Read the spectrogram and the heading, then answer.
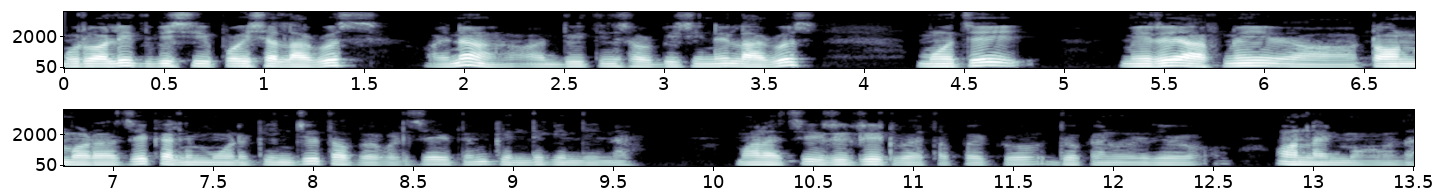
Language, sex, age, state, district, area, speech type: Nepali, male, 45-60, West Bengal, Kalimpong, rural, spontaneous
